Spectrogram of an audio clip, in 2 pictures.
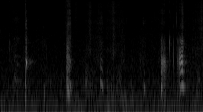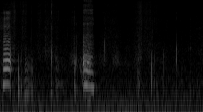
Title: Wide-eyed Hiccups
